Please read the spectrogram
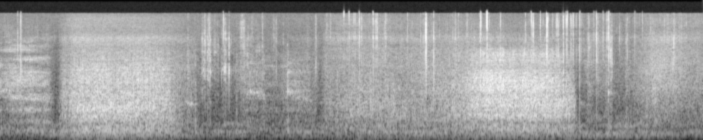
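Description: Breath blown in long puffs into a smouldering hand-held tinder bundle, twice, about a second in and again about six seconds in, coaxing the ember into flame. Between the blows the dry tinder crackles and rustles as the fingers work it.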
